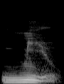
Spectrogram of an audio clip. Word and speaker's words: mu: symbol right here and that symbol right here is pronounced mu it's a greek symbol all right um and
